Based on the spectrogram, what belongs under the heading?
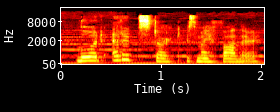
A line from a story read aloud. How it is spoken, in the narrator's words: John admitted stiffly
